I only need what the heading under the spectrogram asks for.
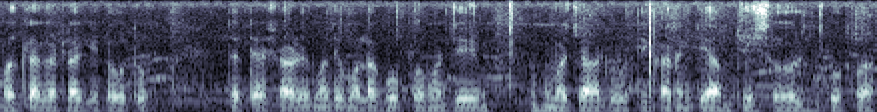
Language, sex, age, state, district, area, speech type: Marathi, male, 18-30, Maharashtra, Thane, urban, spontaneous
